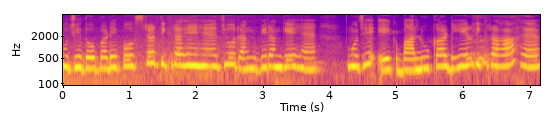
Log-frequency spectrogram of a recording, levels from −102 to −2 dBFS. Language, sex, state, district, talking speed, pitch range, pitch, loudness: Hindi, female, Bihar, West Champaran, 160 wpm, 265-320 Hz, 300 Hz, -13 LUFS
